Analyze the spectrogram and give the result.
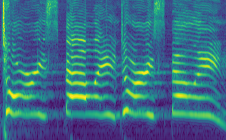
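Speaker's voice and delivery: put-on shrill, very high-pitched hollering. Recounting calling out to a woman who won't turn around, retelling a yell.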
